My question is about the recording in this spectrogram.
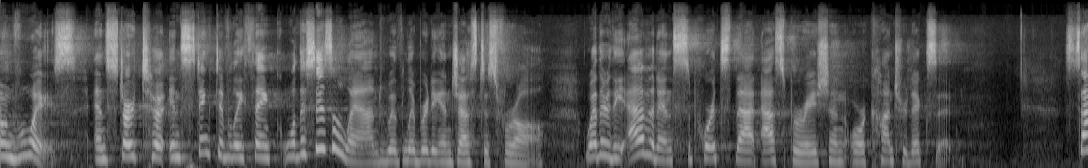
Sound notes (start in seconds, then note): none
